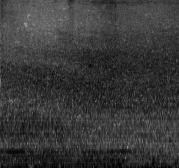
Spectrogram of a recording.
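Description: Street traffic: a vehicle engine running with a steady hum over an even low background noise.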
